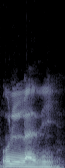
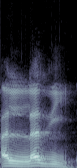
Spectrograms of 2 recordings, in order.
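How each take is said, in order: First: The word begins with a u vowel. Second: The word begins with an a vowel. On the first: The speaker calls it wrong. "ataupun ulladzi" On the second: The speaker calls it right. "Kita baca alladzi"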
